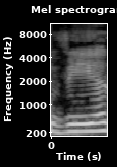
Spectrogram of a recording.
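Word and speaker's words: where: ठीक है, जैसे वेयर हो गया, तो हम डब्ल्यू को वा पढ़े और ई आर ई को एयर पढ़ रहे हैं।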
